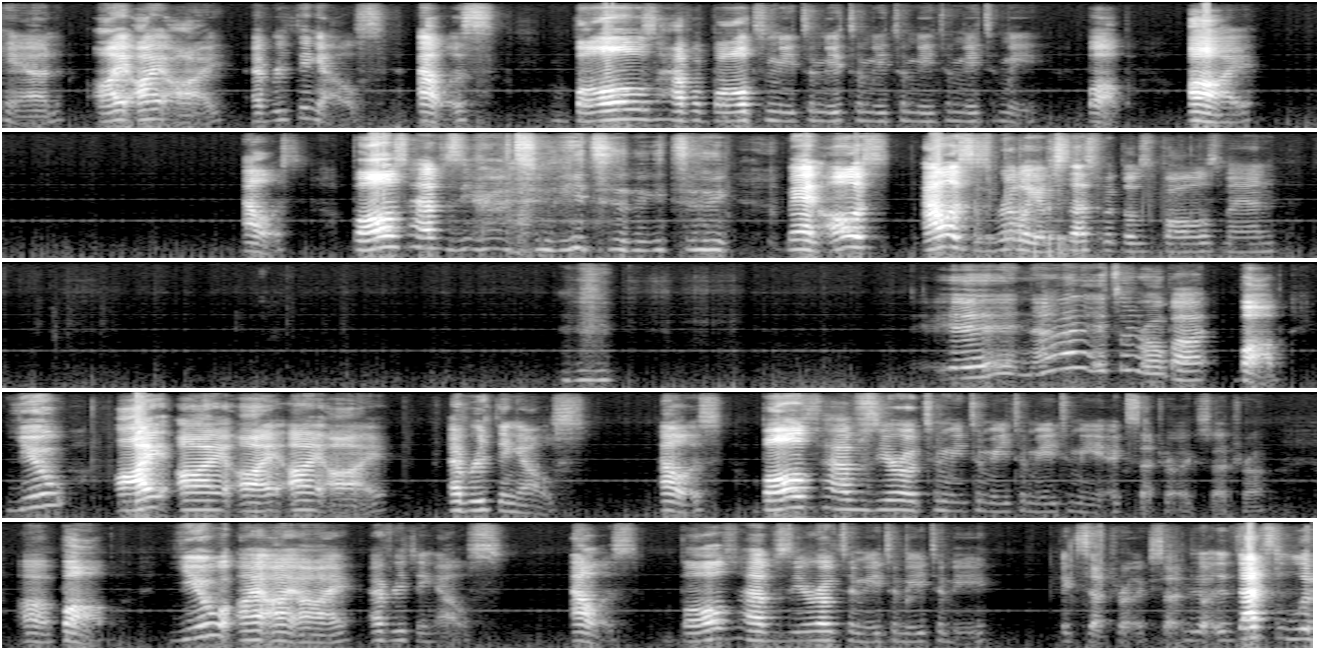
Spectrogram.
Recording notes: I want to apologize about my mic in this first episode, their is a problem with it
